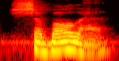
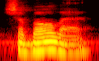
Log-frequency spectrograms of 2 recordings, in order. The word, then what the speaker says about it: Shibboleth: They said to him, "They say Shibboleth." And he said, "Sibboleth." For he could not pronounce it right.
